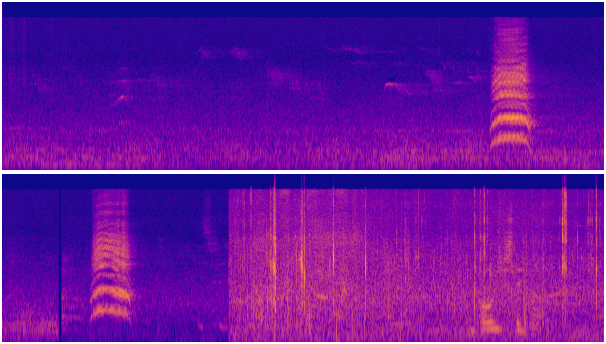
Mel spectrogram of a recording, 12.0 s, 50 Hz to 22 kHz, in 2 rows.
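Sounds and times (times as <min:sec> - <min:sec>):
raven croaking: 0:04.8 - 0:05.9
small birds chirping: 0:07.5 - 0:12.0.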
